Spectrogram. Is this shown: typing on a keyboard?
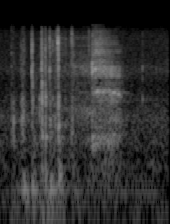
yes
